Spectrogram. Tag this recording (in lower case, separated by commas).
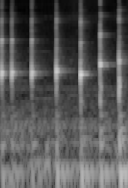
xylophone, musical instrument, music, percussion, mallet percussion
